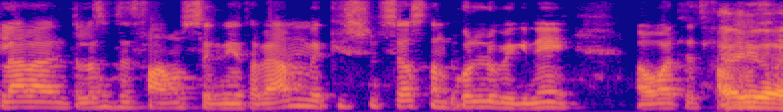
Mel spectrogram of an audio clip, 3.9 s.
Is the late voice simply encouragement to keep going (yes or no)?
no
